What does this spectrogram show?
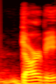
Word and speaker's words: Derby: about 60 employees in in Darby it looks they spell it like our Derby uh in in cedra County but it's Derby England um this is a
